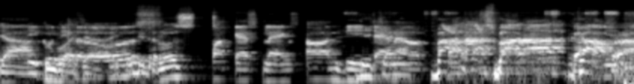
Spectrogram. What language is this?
Indonesian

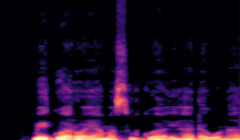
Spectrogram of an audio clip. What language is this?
Kikuyu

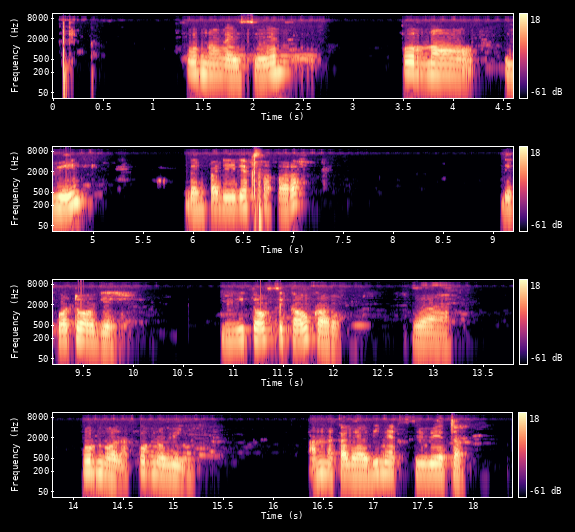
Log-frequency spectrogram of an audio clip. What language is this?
Wolof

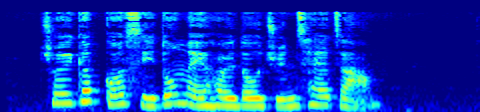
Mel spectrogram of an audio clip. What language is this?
Cantonese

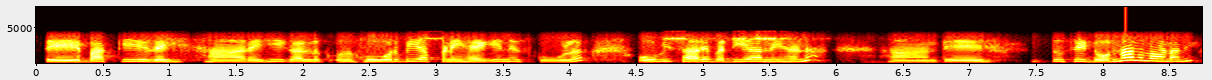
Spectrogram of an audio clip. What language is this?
Punjabi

